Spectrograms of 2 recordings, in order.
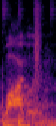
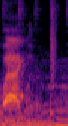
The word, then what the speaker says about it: Wagler: My last name is actually pronounced Wagler and not Wagler.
